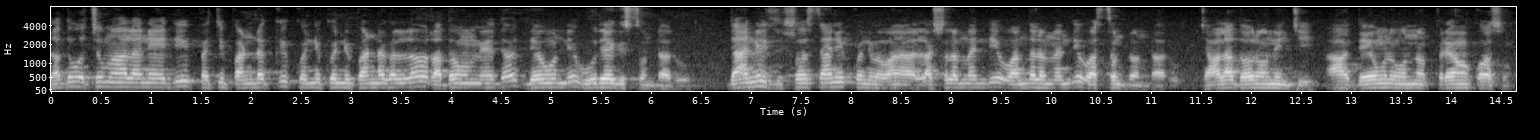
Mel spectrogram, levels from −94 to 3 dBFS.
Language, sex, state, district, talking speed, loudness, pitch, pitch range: Telugu, male, Andhra Pradesh, Guntur, 115 wpm, -19 LUFS, 140 Hz, 130-155 Hz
